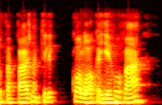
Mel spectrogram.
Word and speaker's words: Yehová: Dando aí a pronúncia Yehová.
